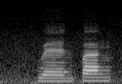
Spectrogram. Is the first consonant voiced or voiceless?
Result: voiceless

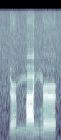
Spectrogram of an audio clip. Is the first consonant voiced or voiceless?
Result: voiced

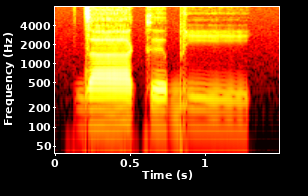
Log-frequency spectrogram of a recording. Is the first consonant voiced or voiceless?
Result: voiced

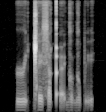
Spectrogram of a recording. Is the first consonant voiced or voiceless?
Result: voiced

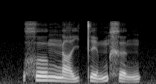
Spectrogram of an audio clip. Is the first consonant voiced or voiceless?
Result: voiceless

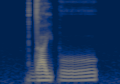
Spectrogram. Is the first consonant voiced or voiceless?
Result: voiced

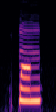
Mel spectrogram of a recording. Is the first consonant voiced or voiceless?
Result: voiceless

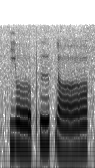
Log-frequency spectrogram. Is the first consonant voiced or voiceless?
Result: voiced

